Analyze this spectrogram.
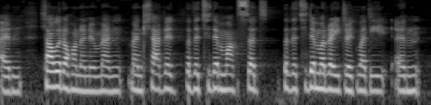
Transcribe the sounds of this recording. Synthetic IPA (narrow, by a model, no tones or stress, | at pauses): əm | ɬawɛɾɔɦɔnanuːmɛnmɛnɬɛɾɪd̚bəðətʰiːðɪmansad̥ | b̥əðətʰiːðɪmɔɾejdrɪdwɛdiəːm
